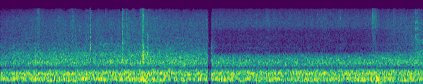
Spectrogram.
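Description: Steady background noise, a mix of low hum and hiss, with a few faint clicks and a brief dropout about four seconds in.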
